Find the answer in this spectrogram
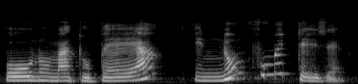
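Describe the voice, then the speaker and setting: A woman's voice: lowish voice, wildly swooping pitch, slow pace, heavily acted. A woman voicing a playful, sly old grandfather in a children's storybook, speaking in an amused, teasing way.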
